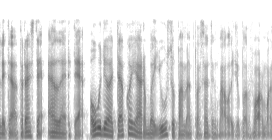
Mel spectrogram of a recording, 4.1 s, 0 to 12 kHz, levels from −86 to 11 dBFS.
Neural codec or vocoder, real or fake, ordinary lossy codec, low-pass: codec, 16 kHz, 8 kbps, FunCodec, trained on LibriTTS, 25 frames a second; fake; Opus, 64 kbps; 7.2 kHz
